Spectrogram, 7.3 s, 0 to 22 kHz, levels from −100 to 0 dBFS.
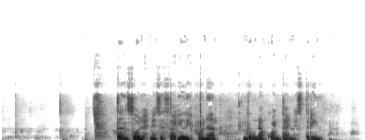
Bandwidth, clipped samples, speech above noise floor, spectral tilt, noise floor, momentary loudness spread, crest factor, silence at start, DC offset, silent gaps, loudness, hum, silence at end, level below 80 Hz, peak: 7.6 kHz; under 0.1%; 48 dB; -4 dB/octave; -63 dBFS; 14 LU; 16 dB; 1.9 s; under 0.1%; none; -17 LUFS; none; 0.7 s; -64 dBFS; -2 dBFS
